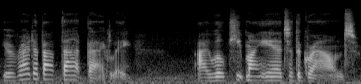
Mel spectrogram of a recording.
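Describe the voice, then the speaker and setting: A woman's voice: lowish voice, big pitch swings, normal speed, bright, forceful tone, a little hiss or hum, exaggerated voice. A woman playing a principled, weary police investigator in a video game, grave and determined. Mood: sombre. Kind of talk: video game cutscene acting.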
